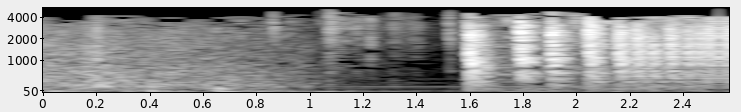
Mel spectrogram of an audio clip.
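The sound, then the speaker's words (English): Dice rolled for a call-in prize game clatter across a hard surface and land on a total of 8, a quick burst of sharp clicks and rattles that bounce and settle over about a second, following a soft rustling handling sound. “It is time to roll the dice of destiny.”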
